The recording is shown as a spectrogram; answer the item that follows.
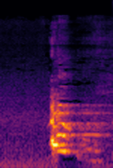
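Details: Pet dog called Bubba, urged on indoors, lets out one short, loud bark that drops into a brief fading tail, with quiet background hum before it.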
